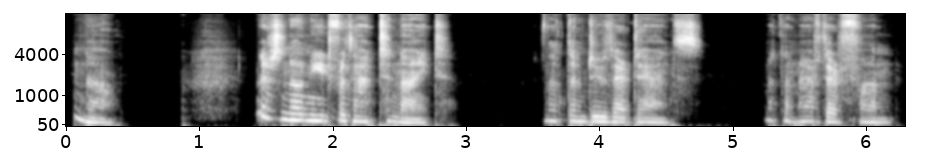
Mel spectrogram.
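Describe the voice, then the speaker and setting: A man voicing a weary former changeling queen, female, who speaks in a dry, measured, firm way for a storybook reading. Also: on the high side, expressive, warm tone, pitched above the performer's own voice. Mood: gentle, resigned.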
